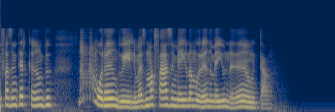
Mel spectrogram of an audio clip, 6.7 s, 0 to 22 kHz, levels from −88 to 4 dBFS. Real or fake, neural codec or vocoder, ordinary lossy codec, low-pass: fake; codec, 16 kHz, about 1 kbps, DyCAST, with the encoder's durations; none; none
